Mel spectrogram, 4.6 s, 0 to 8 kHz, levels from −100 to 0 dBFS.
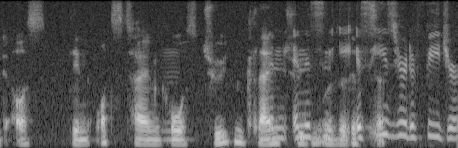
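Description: Speech carried over a wideband call path whose 8 kHz band limit is normal for it, with no technical faults to report.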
